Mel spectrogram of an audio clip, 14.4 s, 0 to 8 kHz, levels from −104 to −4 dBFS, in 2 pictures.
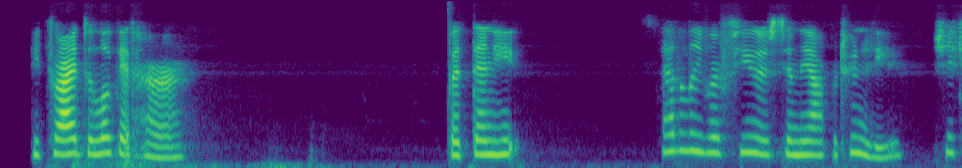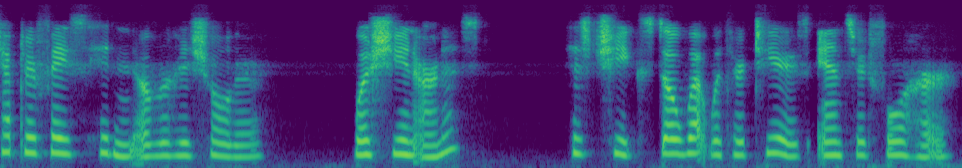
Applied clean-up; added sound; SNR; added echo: neural mask model DeepFilterNet 3.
